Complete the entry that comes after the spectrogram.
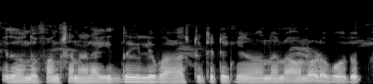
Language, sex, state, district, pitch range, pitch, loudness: Kannada, male, Karnataka, Bidar, 95-100 Hz, 95 Hz, -16 LUFS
